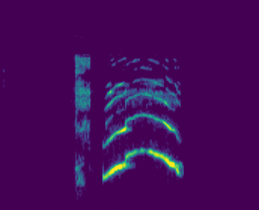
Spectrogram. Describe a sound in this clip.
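A young woman squeals excitedly close to a microphone.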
